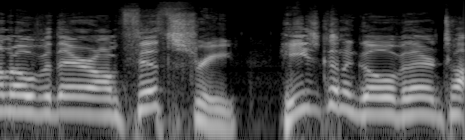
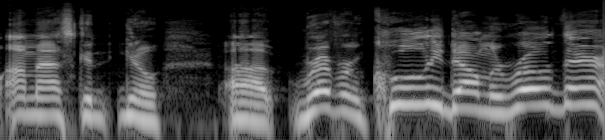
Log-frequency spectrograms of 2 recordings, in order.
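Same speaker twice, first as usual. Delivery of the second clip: ordinary delivery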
